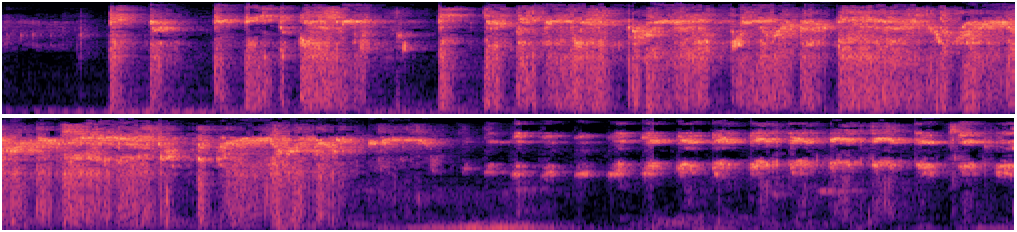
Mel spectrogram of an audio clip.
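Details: Swiftlet call used to attract birds to nesting houses: rapid high chirping bursts for about seven seconds, then a steadier series of repeated, pulsing shrill notes, with a soft low thump midway.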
